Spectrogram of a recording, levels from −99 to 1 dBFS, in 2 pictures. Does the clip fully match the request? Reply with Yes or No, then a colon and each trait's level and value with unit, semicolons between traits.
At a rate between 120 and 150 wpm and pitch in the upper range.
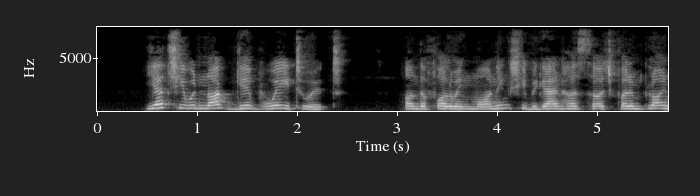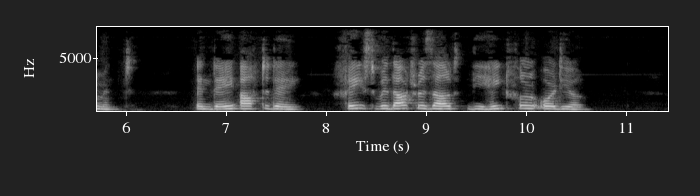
Yes: average, 145 wpm; high, 245 Hz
